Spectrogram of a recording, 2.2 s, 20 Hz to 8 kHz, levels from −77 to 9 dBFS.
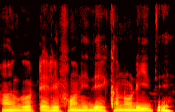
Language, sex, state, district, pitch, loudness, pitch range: Kannada, female, Karnataka, Bidar, 100 Hz, -15 LUFS, 95-100 Hz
